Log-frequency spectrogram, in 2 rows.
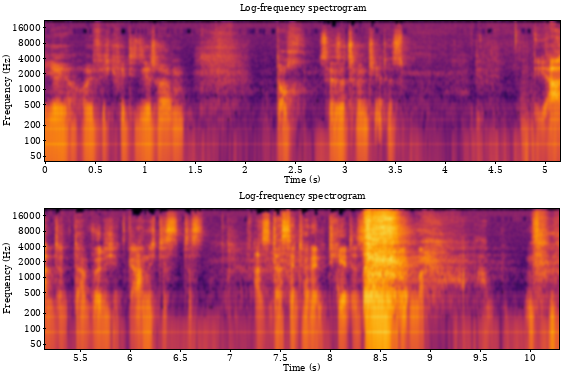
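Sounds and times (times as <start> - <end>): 
speech: 0.0 - 3.7, 4.3 - 10.2
person coughing: 8.4 - 9.1
throat-clearing rasp: 8.4 - 9.1.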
